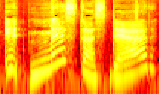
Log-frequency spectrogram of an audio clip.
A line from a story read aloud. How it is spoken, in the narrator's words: I shouted in elation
